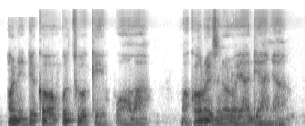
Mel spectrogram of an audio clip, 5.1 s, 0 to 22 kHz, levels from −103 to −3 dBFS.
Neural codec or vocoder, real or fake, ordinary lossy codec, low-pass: vocoder, 44.1 kHz, 128 mel bands, Pupu-Vocoder; fake; Opus, 16 kbps; 14.4 kHz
